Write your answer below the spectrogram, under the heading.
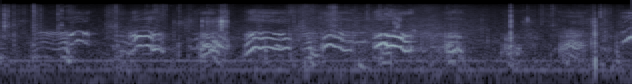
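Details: Golden Retriever puppies at two weeks old, with their mother nursing and cleaning them: soft wavering whimpers and arched squeals, fairly quiet against a steady low hum and faint rustling.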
